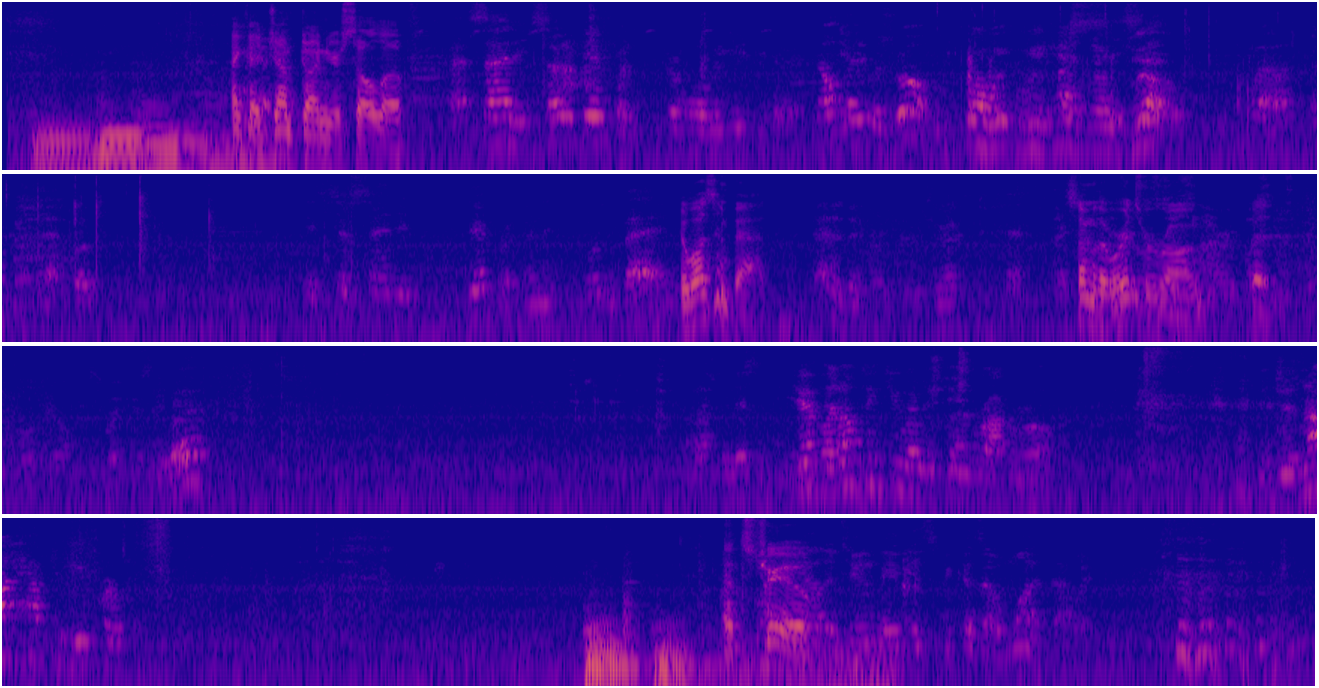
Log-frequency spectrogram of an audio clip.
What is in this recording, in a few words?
Background Talking Mix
